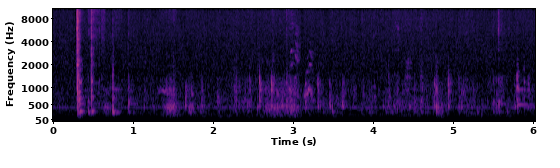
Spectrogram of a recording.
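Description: Near silence with faint scattered rustles and light taps of hands laying out cotton embroidery floss strands on paper, the loudest tap about a third of a second in.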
